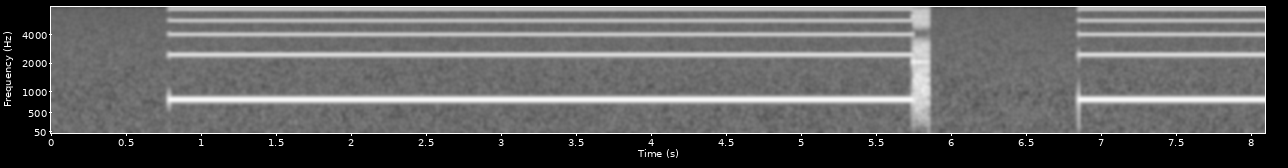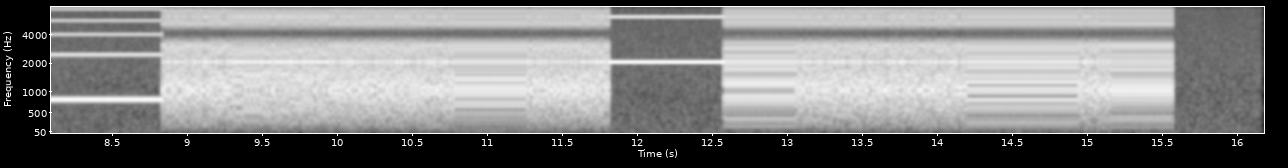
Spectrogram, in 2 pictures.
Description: ZX Spectrum tape loading, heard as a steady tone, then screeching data.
